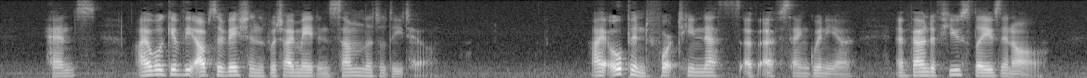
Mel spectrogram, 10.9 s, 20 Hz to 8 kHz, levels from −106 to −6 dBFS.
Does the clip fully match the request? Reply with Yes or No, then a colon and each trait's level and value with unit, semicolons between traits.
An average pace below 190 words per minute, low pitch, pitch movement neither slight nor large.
Yes: average, 150 wpm; low, 125 Hz; average, 4.5 semitones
